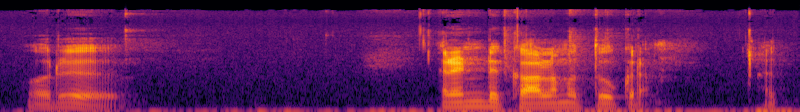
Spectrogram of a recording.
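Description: A man's voice speaking in two short stretches, with a few sharp computer clicks near the end.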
